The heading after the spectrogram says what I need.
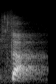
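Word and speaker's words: ث: How do you say Tha? Well, as I told you, look at the picture. You put your tongue tip or touch the tip of the tongue to the edge of the upper teeth.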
